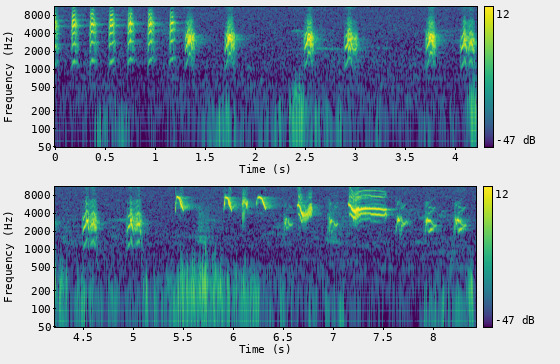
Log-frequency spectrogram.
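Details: Long-tailed shrike (cendet) singing actively: a quick run of about six sharp high chips, then spaced clipped notes, then varied slurred whistles and buzzy phrases, with a faint low rumble beneath.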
